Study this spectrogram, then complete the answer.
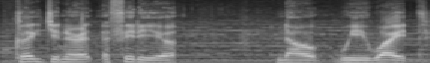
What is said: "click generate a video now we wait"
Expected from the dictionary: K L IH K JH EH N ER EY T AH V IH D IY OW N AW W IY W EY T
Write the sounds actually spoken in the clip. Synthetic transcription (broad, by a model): K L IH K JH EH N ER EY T AH F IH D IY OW N AW W IY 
